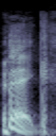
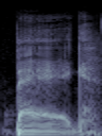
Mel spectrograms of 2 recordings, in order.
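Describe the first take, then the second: First: The vowel has a raised Minnesotan quality. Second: The vowel has a plain, neutral quality. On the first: This is how people in the region say it. "Often sound like, like bag, just like that" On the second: This is how the speaker usually says it. "I think I've always said bag"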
